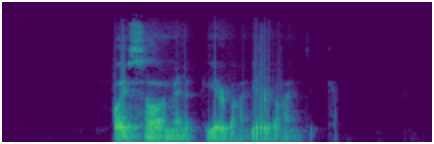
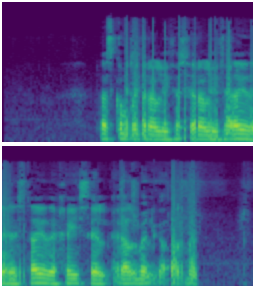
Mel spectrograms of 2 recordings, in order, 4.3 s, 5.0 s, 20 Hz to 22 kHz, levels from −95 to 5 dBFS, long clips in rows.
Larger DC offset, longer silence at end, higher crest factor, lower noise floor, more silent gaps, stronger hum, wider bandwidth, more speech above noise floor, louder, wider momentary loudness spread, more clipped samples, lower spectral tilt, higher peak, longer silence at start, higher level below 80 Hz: neither; first, 1.35 s vs 0.55 s; first, 22 dB vs 16 dB; first, -87 dBFS vs -65 dBFS; neither; neither; about the same, 13 kHz vs 14 kHz; first, 58 dB vs 48 dB; second, -29 LUFS vs -18 LUFS; about the same, 9 LU vs 7 LU; neither; about the same, -5.5 dB/octave vs -6 dB/octave; second, -10 dBFS vs -4 dBFS; about the same, 1.1 s vs 1 s; second, -58 dBFS vs -52 dBFS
